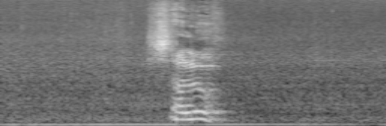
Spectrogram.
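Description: An elderly man laughs close by.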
